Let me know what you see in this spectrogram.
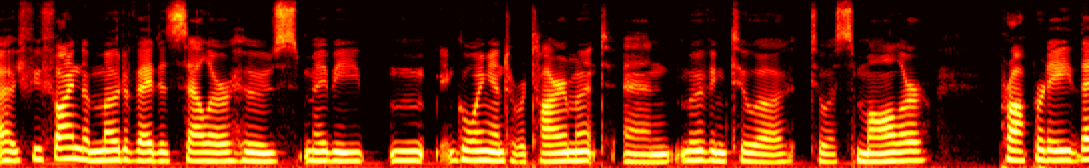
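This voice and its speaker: Speaking in an American accent, a woman with a fairly low pitch keeps a monotone, flat intonation at a fairly slow pace on a very clean recording with a silent background. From US South. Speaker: credit union executive. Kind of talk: radio interview.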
